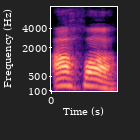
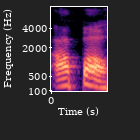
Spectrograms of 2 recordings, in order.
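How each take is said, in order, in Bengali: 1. মাঝের ব্যঞ্জনটি f ধ্বনি। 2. মাঝের ব্যঞ্জনটি p ধ্বনি। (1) "হয়ে গেছে কি আফা" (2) "ছিল কি আপা"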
